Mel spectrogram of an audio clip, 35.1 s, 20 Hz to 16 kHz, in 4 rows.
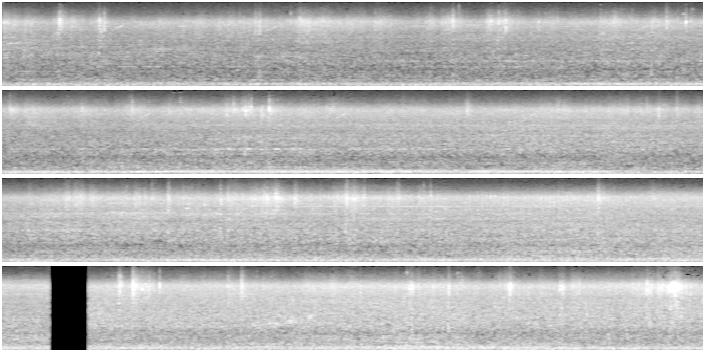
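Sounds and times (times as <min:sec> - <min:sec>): low engine rumble: 0:00.0 - 0:35.0.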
